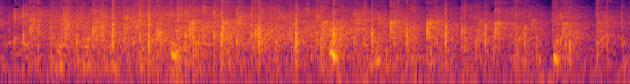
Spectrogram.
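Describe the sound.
Dense, continuous applause from a gathering at a Buddhist sutra recitation in Conroe: many overlapping hand claps that form a steady, fairly loud patter from start to end.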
